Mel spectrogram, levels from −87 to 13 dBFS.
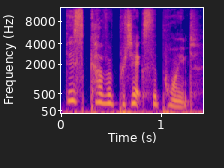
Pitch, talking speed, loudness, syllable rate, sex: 210 Hz, 210 wpm, -19 LUFS, 5.3 syllables/s, female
